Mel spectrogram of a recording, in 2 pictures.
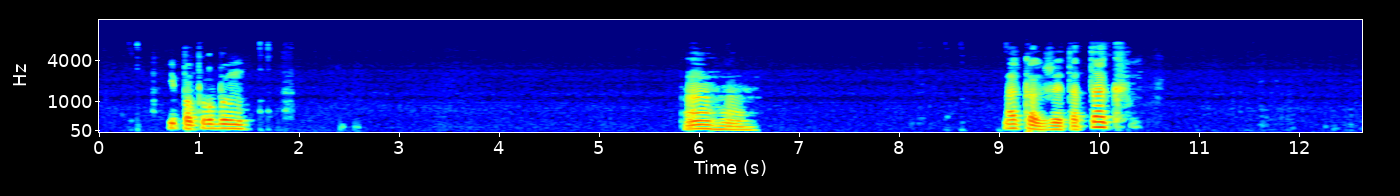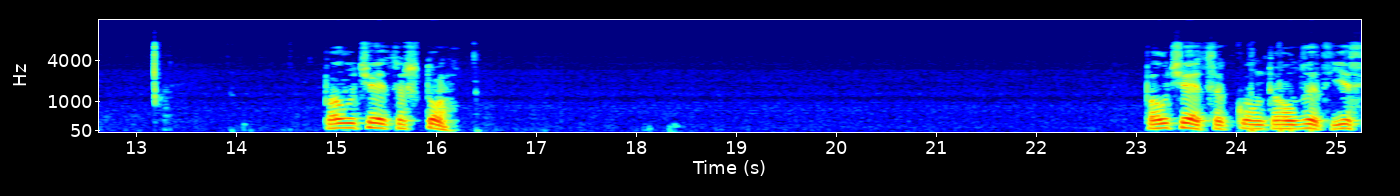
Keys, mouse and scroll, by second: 1.5 click, 2.7 r, 11.5 middle click, 13.6 middle click, 14.0-16.5 scroll down 2, 14.3 middle click, 16.5-17.4 scroll up 3, 17.6-18.7 scroll up 1, 18.7-19.8 scroll down 2, 24.4 ctrl+z.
